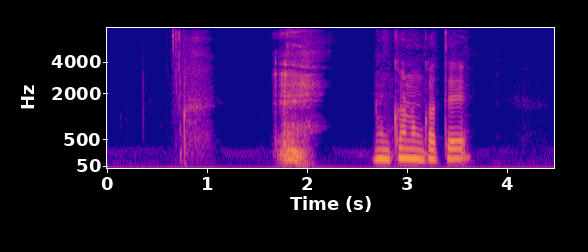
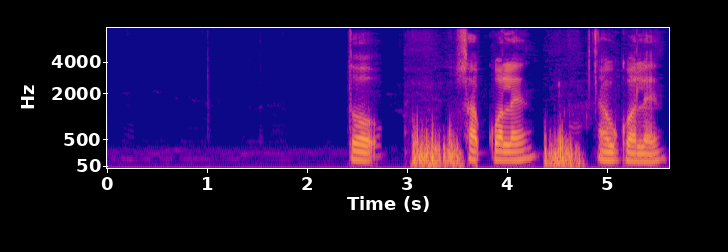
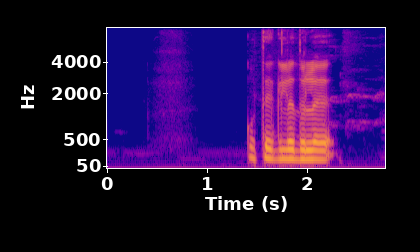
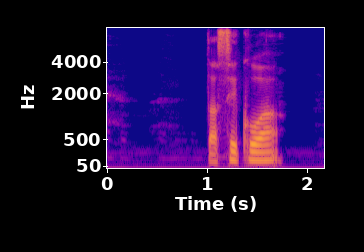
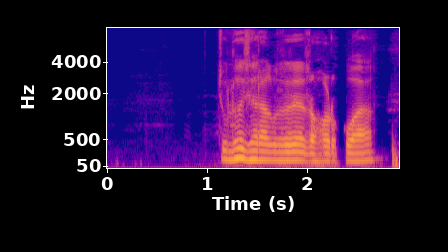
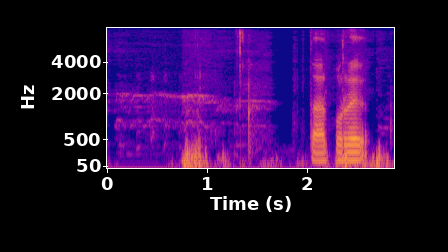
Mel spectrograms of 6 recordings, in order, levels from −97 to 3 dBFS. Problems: background sounds at intervals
